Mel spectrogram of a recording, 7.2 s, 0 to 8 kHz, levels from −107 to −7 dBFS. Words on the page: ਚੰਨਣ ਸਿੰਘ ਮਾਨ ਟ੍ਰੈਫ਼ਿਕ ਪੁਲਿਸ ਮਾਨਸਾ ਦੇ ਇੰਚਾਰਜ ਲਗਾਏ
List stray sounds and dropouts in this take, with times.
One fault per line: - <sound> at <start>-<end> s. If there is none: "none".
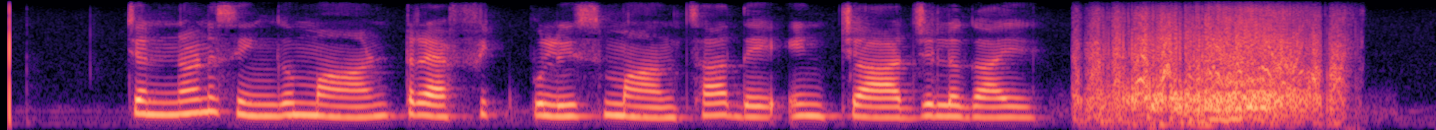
- squeak at 5.4-6.9 s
